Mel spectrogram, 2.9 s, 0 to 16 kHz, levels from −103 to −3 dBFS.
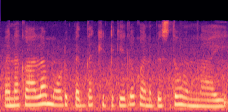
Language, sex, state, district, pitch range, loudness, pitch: Telugu, female, Telangana, Hyderabad, 225-250 Hz, -14 LUFS, 235 Hz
